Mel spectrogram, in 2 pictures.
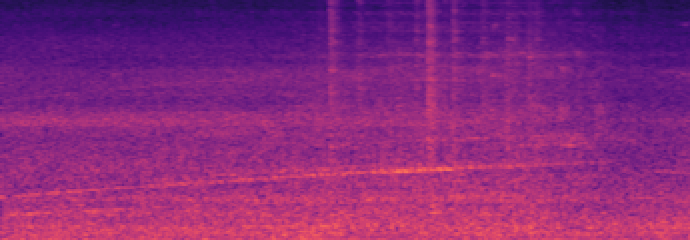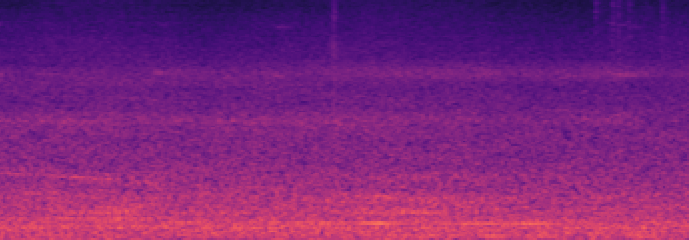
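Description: London Underground S Stock train pulling out of the station, its traction motors giving a rising whine as it gathers speed, with a run of wheel clicks over the rail joints about four seconds in. Later a second train runs in with a lower, steadier hum.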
